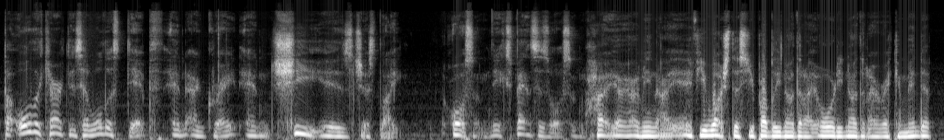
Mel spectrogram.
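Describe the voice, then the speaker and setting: Male live-stream host, dark gravelly tone, chatty and enthusiastic, loose with fillers. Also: medium pitch, fast talker. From English-speaking country. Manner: rambling and enthusiastic, lots of fillers; reads out and answers viewer comments. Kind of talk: casual live-stream chat.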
